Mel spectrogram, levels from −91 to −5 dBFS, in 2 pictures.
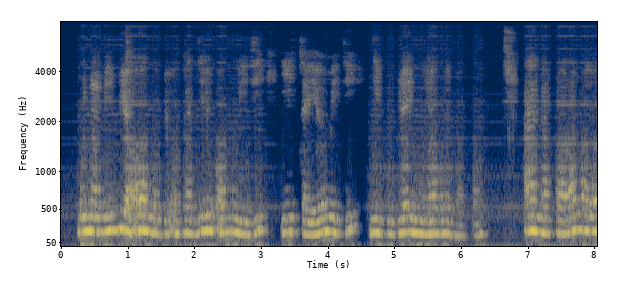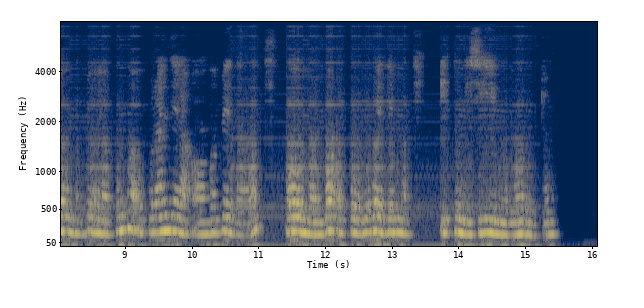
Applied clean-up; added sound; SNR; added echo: neural separator model SepFormer DNS4.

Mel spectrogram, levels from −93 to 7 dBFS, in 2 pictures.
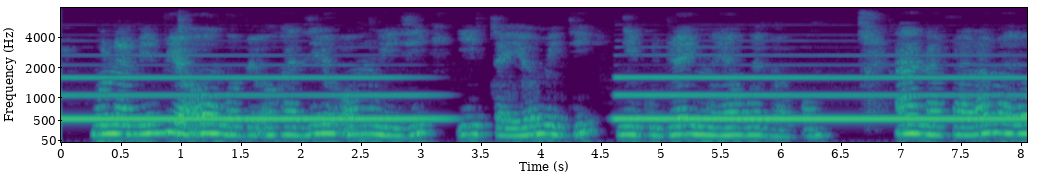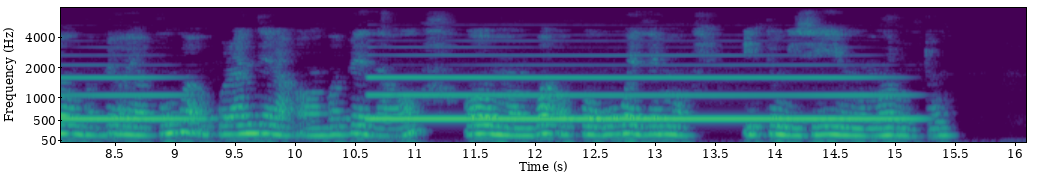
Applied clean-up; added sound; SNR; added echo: none; Wind instrument, woodwind instrument; -1 dB; reverberation time 0.2 s.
